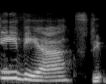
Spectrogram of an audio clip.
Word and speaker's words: stevia: It's stevia. Whatever. It's the hippie shit. You put the she emphasis on the uses. wrong syllable, Scott.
